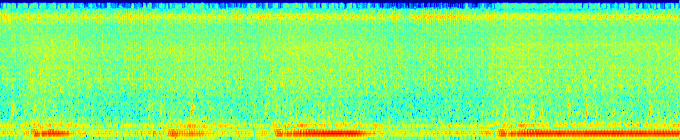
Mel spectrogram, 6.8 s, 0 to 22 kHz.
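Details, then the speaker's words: Nissan R32 GTR engine, warmed up, deep knocking in time with the engine through several blips, heavier as revs rise; rod knock, not extremely bad. "that is what you call a rod knock so um it's not extremely bad but it is a rod knock"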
